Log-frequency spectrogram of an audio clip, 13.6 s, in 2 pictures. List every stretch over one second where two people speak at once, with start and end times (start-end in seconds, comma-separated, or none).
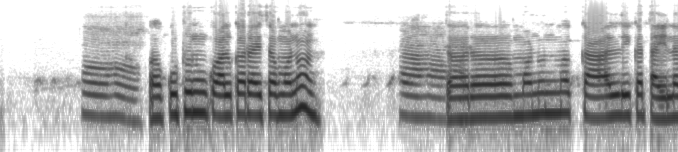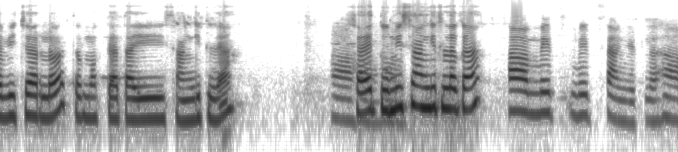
none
